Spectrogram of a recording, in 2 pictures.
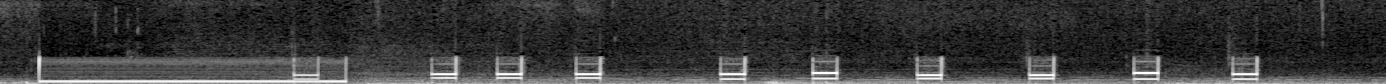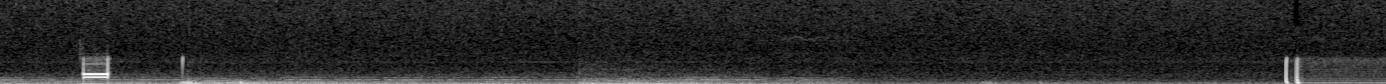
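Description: A steady telephone dial tone gives way to about eleven short, bright two-tone keypad beeps in an uneven rhythm, then a low murmur and one final brief tone.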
